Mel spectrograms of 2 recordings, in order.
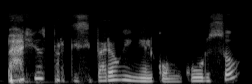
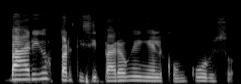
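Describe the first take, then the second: First: The pitch rises at the end. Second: The pitch falls at the end. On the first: It asks a yes-or-no question. "la puedo convertir a pregunta" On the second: It states a fact. "Está afirmando. La inflexión es hacia abajo"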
